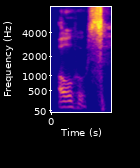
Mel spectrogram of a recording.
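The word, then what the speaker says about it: Åhus: Aarhus, Sweden, and the A, it starts with an A with a circle over it, but it's pronounced Aarhus, Sweden.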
